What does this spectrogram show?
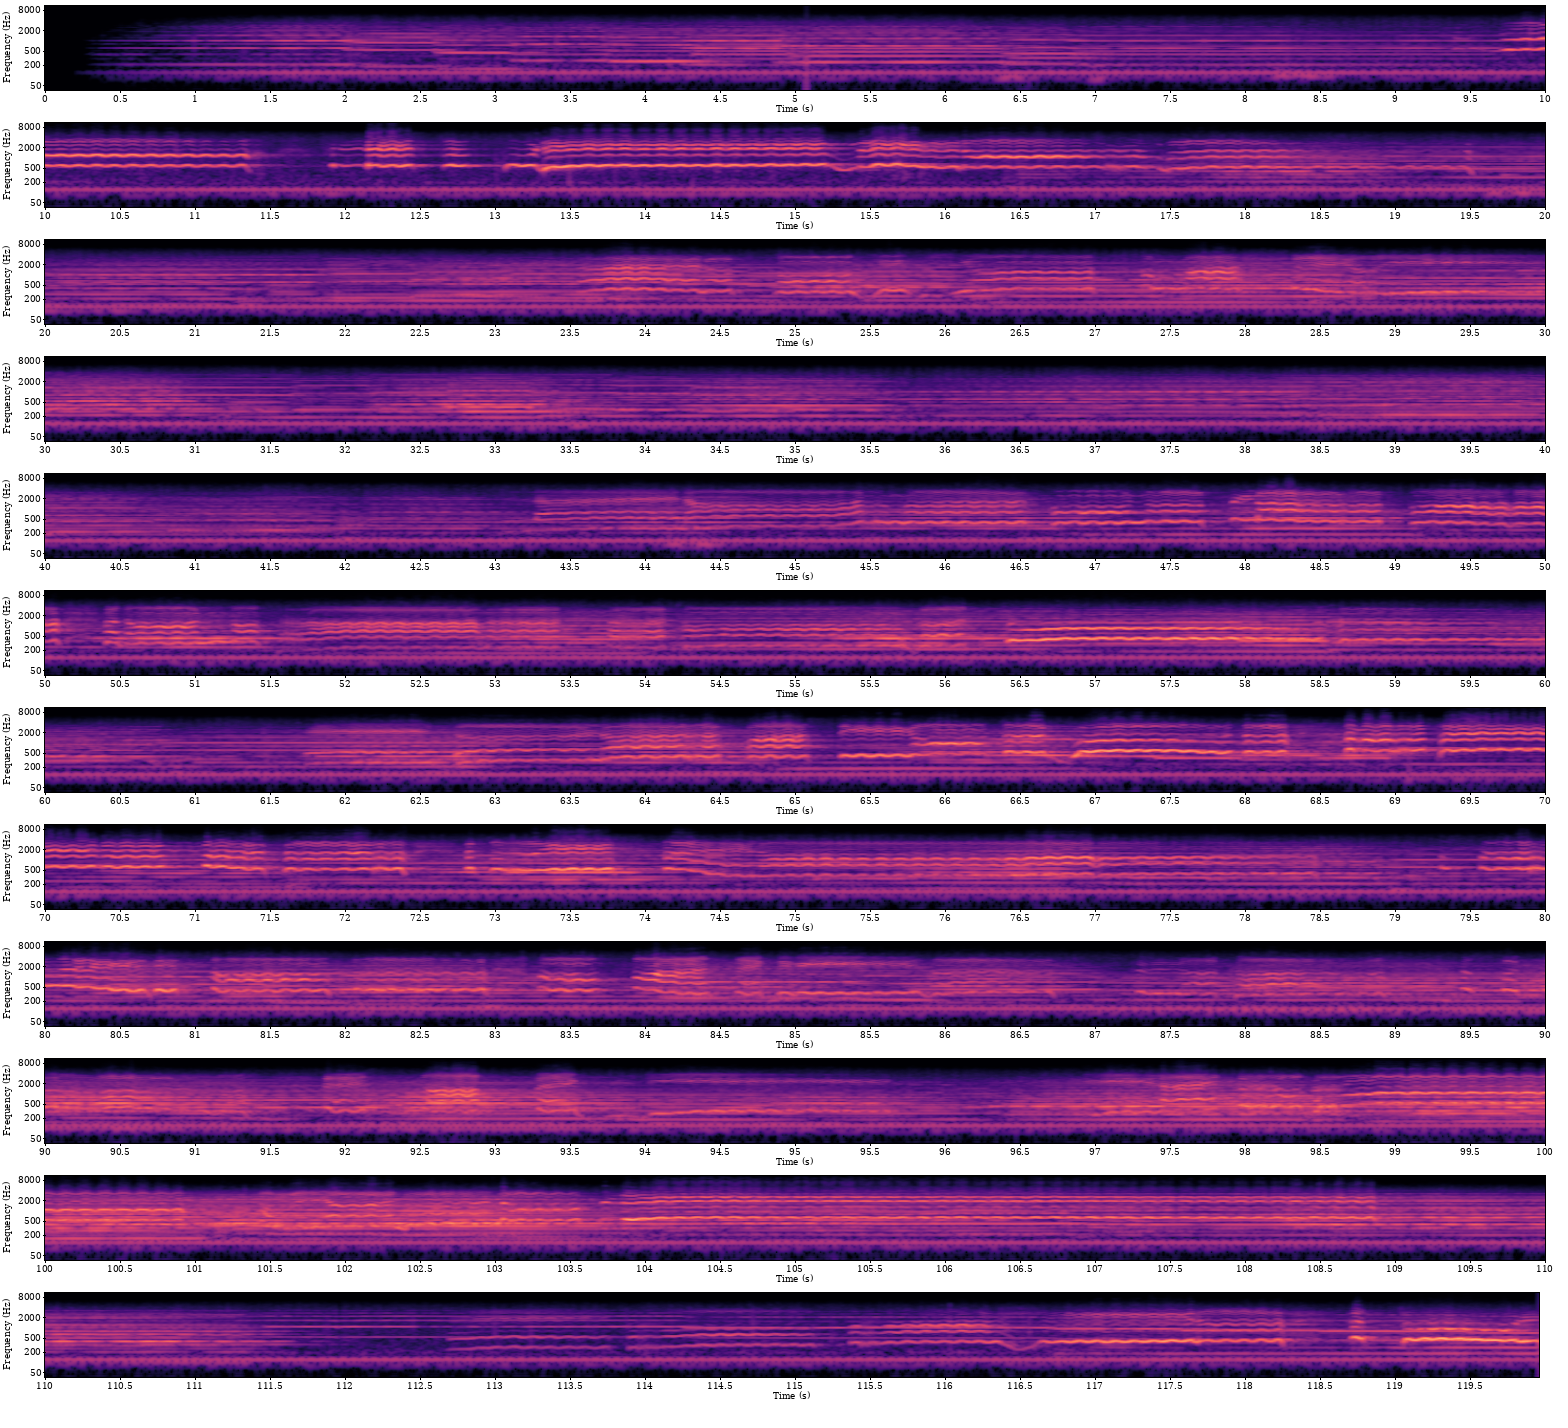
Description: A l’ària de les llàgrimes, la línia melòdica és ondulant i descendent per mostrar el plor de la protagonista.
